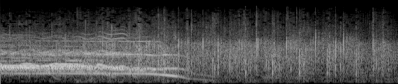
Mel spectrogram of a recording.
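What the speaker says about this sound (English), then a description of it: "Just give her a big round of applause." Audience applause at a live London comedy podcast recording, loud dense clapping that starts under a sung or tonal voice fading out, then steady crowd applause continuing to the end.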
